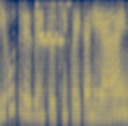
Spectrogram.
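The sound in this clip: A telephone rings during a call about a loan contract, a tonal, melodic ring in several short bursts with brief gaps between them.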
